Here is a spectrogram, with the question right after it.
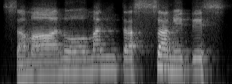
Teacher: ये जो विसर्ग है ये स आधा स बन करके इसी साथ चला जाता है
